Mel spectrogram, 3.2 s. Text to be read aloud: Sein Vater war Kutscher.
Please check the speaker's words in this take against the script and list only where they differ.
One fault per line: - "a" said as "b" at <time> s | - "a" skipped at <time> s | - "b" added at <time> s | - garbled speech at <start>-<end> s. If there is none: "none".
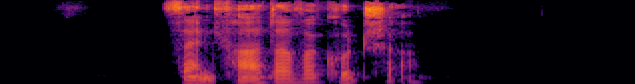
none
